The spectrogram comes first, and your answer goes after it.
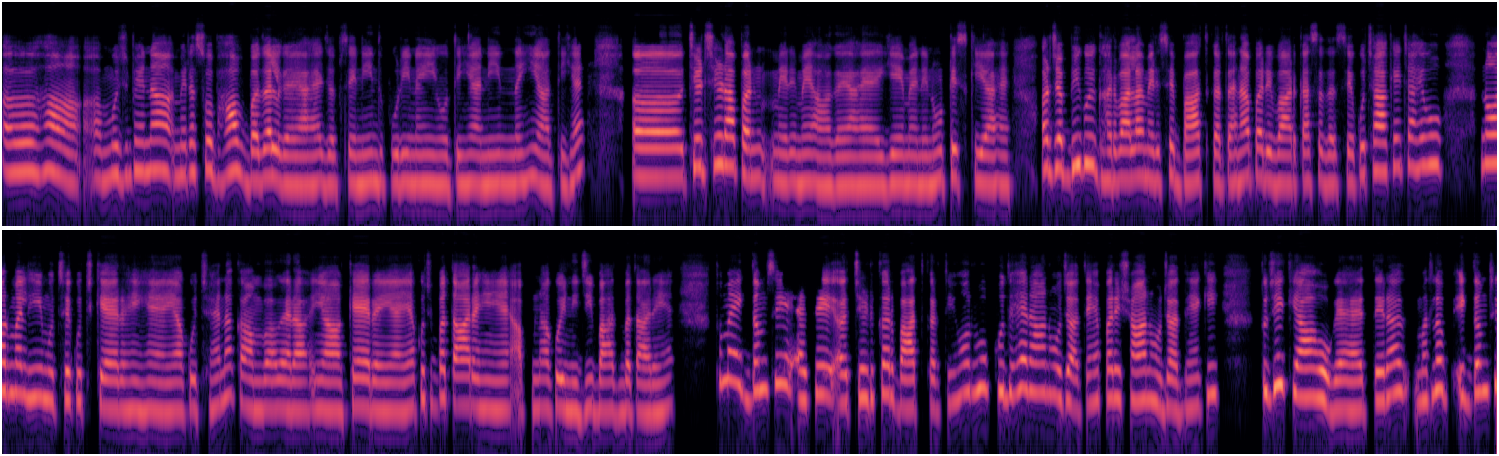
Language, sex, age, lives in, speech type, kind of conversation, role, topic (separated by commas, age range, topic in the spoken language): Hindi, female, 25-29, India, conversation, advice, user, रात में सोने में कठिनाई और सुबह बहुत थका हुआ उठना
